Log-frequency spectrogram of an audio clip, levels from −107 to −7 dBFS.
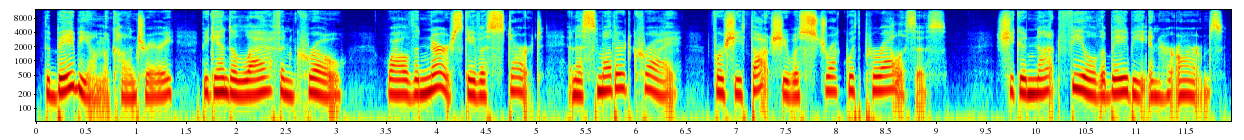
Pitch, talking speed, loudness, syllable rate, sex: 210 Hz, 185 wpm, -19 LUFS, 4.8 syllables/s, female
